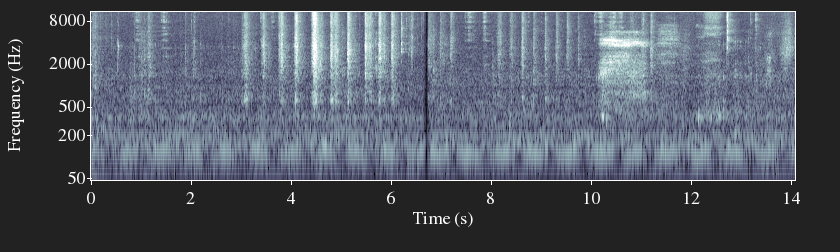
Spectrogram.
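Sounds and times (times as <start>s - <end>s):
steady low hum: 6.6s - 14.0s.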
